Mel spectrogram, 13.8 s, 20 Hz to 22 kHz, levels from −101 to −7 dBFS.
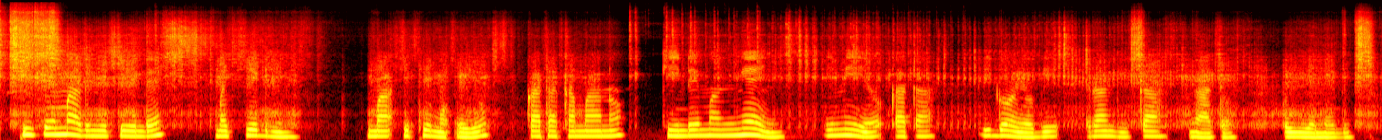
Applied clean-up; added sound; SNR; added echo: neural mask model RNNoise.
